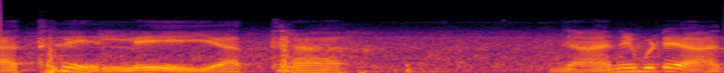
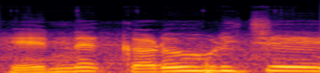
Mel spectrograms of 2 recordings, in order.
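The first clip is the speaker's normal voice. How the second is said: higher, louder cry for help; panicked cry; 8 semitones higher, 3 dB louder than usual. Acted. A rabbit being chased cries out in panic. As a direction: yelp it out in panic.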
